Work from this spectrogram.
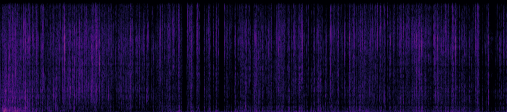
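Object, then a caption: Thin plastic film. A thin sheet of clear plastic film, bunched in one hand, is squeezed and crinkled with the fingers. The result is a steady, bright, crackling rustle of dense small crackles with almost no low end, dipping briefly into near silence a few times around the middle.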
